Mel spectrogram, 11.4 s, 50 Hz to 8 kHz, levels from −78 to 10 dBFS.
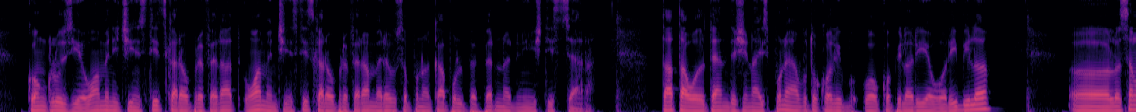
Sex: male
